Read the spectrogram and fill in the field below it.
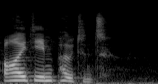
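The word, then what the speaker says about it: idempotent: over and over again there's a terminology called ID imp poent that's how it's pronounced now anyone being on forums where the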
